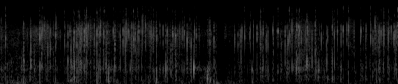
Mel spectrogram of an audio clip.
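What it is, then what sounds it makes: Sealed plastic and paper glove pouch crinkled. A sealed, flat sterile surgical glove pouch of plastic and paper, with a clear plastic front and gloves still inside, is gripped and crinkled with long nails and fingertips. It makes a steady stream of crisp, bright crinkling and crunching with almost no low end. Each crackle is short and dry, with no lingering ring.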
